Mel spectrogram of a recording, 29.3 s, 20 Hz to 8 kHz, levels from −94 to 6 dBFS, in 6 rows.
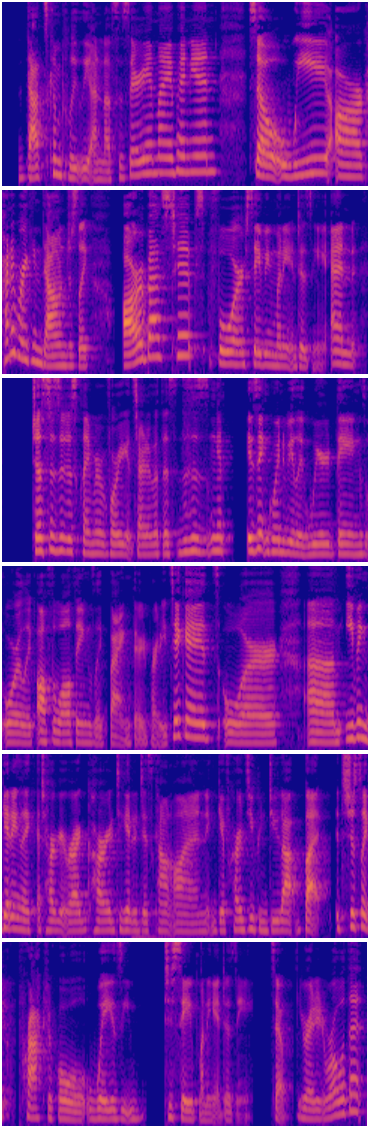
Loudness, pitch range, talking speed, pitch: -36 LUFS, 155-210 Hz, 185 wpm, 170 Hz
